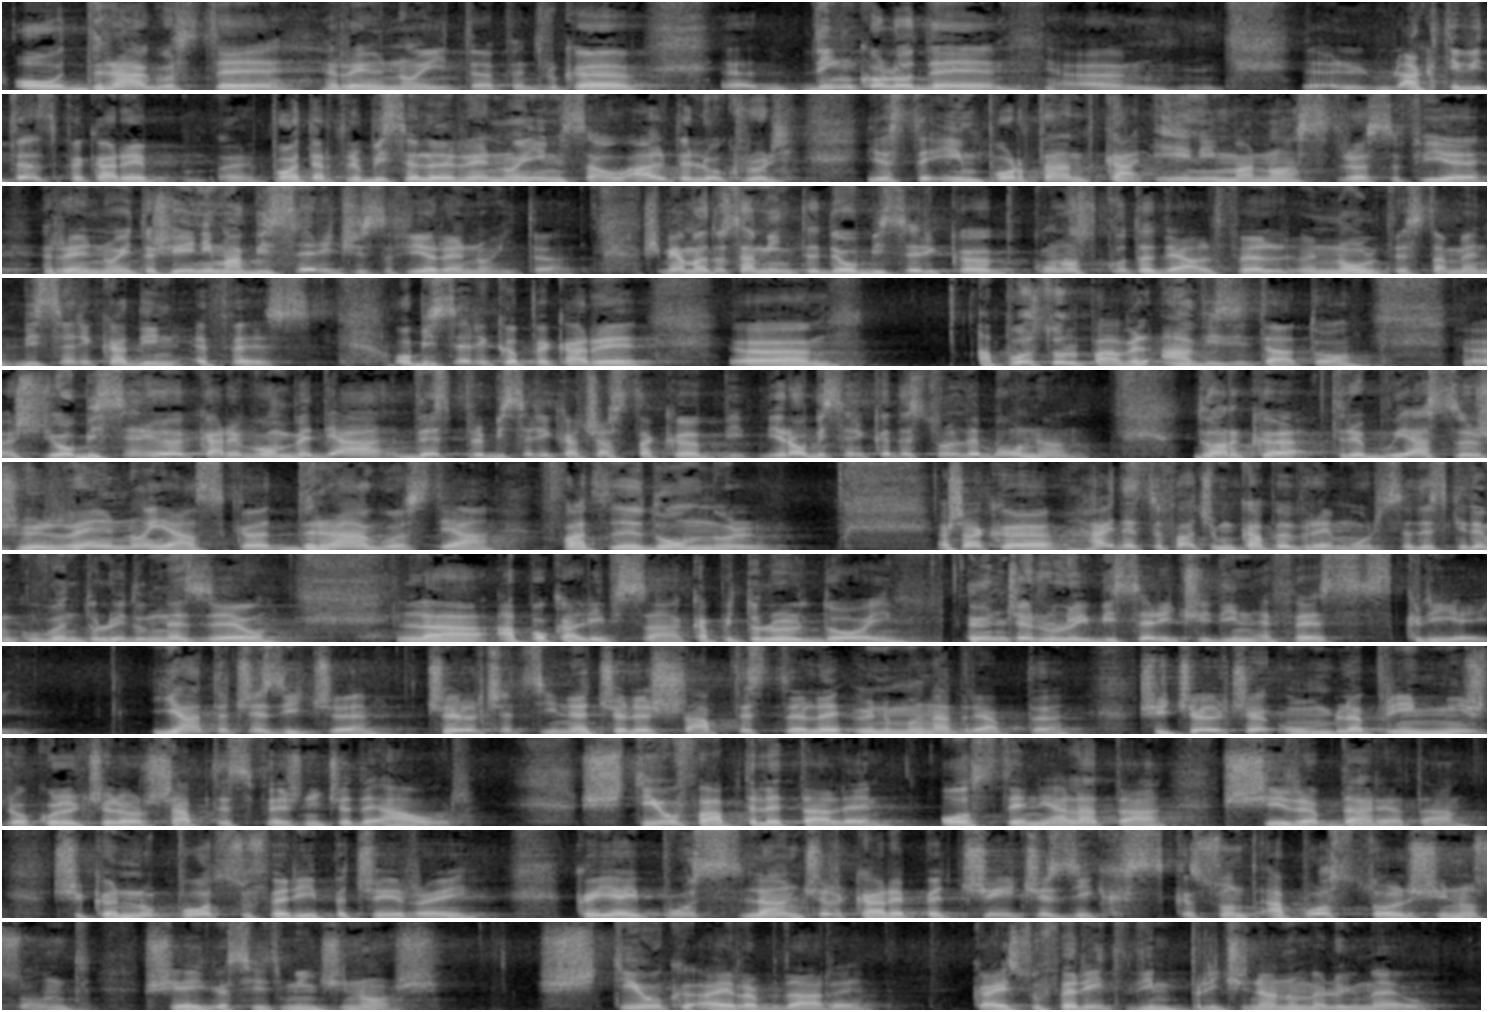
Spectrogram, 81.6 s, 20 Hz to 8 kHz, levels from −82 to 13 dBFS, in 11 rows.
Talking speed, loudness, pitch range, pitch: 130 wpm, -16 LUFS, 140-185 Hz, 160 Hz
